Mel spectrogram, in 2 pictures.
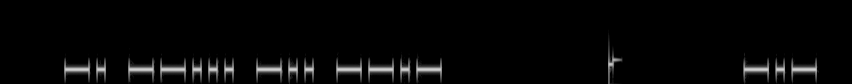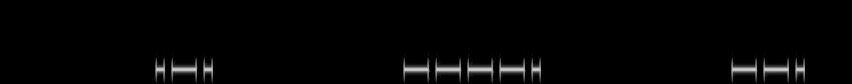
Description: Morse code, heard as a keyed tone, about 15 wpm, spaced as for 6 wpm, 700 Hz. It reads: N7DQ KR9G
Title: USA Call Signs - 8x Character Spacing - 15wpm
